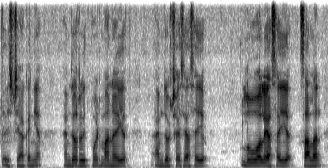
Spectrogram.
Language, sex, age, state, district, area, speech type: Kashmiri, male, 30-45, Jammu and Kashmir, Anantnag, rural, spontaneous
